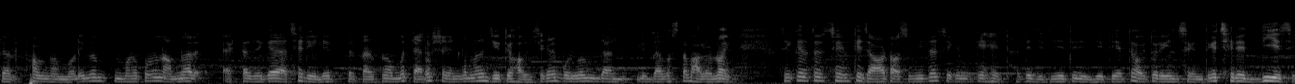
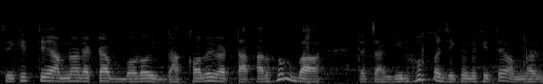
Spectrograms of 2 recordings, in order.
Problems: constant background noise, background conversations at intervals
